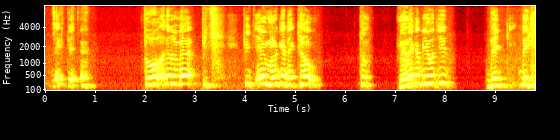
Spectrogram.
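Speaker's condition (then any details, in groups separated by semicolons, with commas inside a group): Cerebral palsy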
